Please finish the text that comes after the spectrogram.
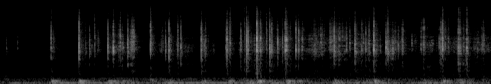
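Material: Plastic.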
